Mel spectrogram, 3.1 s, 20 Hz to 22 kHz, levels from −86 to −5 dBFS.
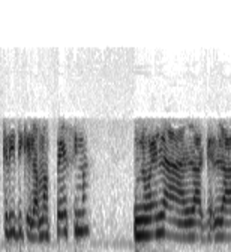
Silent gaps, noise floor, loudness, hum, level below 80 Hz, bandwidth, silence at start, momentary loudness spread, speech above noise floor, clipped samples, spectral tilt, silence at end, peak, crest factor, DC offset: none; -53 dBFS; -14 LUFS; none; -62 dBFS; 9.4 kHz; 0.05 s; 8 LU; 38 dB; under 0.1%; -6 dB/octave; 0 s; -2 dBFS; 14 dB; under 0.1%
